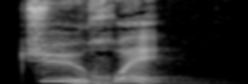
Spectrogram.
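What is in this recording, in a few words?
"juhui" Chinese word; doubleeleven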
